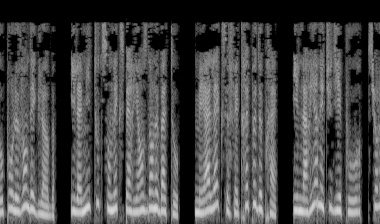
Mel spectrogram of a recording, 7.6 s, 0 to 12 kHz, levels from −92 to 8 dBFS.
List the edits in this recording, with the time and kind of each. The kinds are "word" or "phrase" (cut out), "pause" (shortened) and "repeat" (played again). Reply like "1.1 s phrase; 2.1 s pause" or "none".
none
